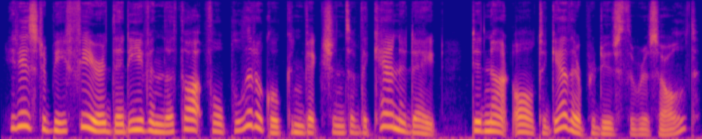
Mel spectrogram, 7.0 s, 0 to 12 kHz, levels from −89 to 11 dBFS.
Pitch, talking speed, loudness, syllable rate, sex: 195 Hz, 170 wpm, -19 LUFS, 5.7 syllables/s, female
